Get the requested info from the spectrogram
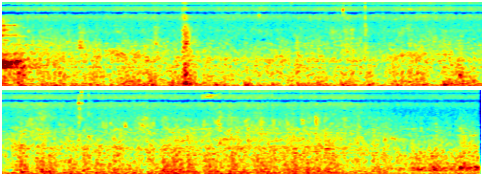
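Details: Faint low rumbling room noise with a few soft clicks and knocks, and no clear animal voice.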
